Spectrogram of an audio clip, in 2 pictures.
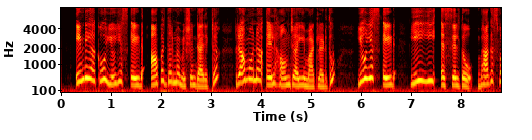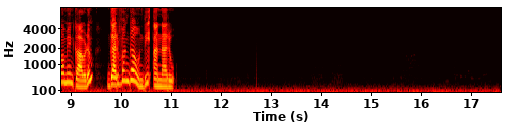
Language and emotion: Telugu, neutral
